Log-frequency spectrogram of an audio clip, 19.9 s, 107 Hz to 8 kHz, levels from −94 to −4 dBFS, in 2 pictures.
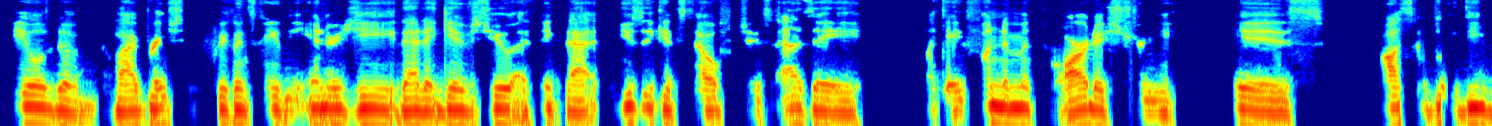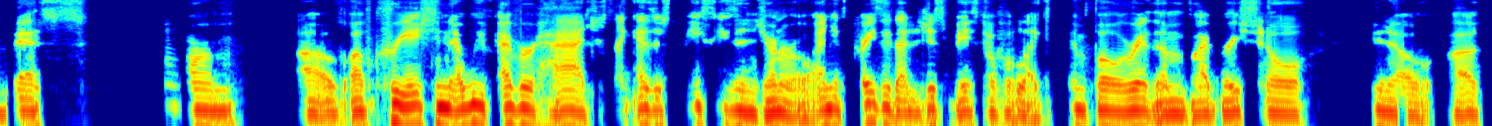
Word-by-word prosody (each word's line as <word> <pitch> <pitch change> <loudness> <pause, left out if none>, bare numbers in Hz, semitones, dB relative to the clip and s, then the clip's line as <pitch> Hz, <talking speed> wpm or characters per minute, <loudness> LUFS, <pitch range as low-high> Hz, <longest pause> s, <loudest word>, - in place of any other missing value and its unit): feel 105 -1 +4
the 90 -3 +1 0.2
vibration, 90 +2 +1 0.2
frequency, 95 0 0
the 90 +1 -5
energy 100 -1 +3
that 90 0 +3
it - - +1
gives 90 -3 0
you. 95 -1 +4
I - - 0
think - - -3
that 85 -1 +1
music 105 -2 0
itself 90 -1 -2 0.2
just - - -11
as 95 +1 -1
a 85 -2 0 0.4
like - - -15
a 90 - 0
fundamental 100 -2 +3
artistry 85 -2 +1 0.4
is 90 -4 0 0.4
possibly 100 - -1
the 205 +2 +3
best 90 +1 -4 0.7
form 95 0 -1 0.4
of 80 0 -1
of 90 0 +1
creation 105 -2 +4
that 95 -1 +3
we've 110 -1 +4
ever 100 0 +3
had, 85 +1 +1
just - - -17
like - - -8
as 95 -1 +1
a 95 - -1
species 95 +1 -7
in 90 -2 +3
general, 85 -2 +2
and 95 +2 +3
it's 95 - -3
crazy 110 -3 +1
that 85 -2 +1
it's 85 - -5
just 95 - -1
based 85 0 -3
off 85 - -2
of - - -1
like - - 0 0.2
tempo, 95 -1 +1
rhythm, 85 -2 +3
vibrational, 85 0 -1 0.4
you 95 - 0
know, 80 -3 -2
uh 85 0 +1
90 Hz, 170 wpm, -23 LUFS, 85-100 Hz, 0.7 s, feel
